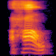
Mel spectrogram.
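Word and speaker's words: Ajaw: it as e in the game but they pronounce it a how that's a correct pronunciation and I was very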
